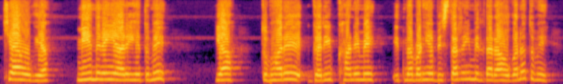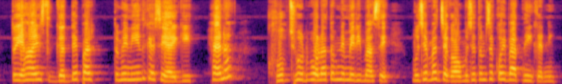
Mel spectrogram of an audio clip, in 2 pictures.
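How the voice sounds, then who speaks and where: Brief: a stern, exasperated young husband, fairly high voice for a man, cartoon comedy. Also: fairly even intonation, a little fast, a little mellow. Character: indignant young husband, honest son. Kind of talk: cartoon voice acting.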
